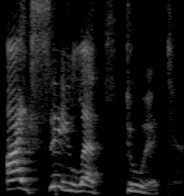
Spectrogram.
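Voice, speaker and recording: A woman's voice: high-pitched, very animated, takes it slowly, sharp tone, full character voice. A woman in a dramatic play reading, playing an indignant, emphatic village woman.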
